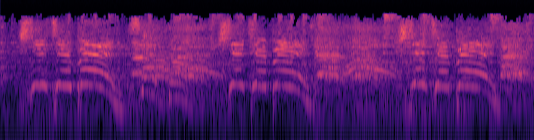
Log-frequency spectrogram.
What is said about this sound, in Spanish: Y con algunas protestas de ciudadanos por la política cero COVID que han vuelto a escucharse esta noche en la ciudad de Guangzhou.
